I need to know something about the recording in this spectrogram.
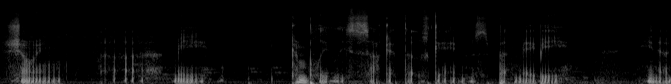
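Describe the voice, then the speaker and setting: A man's voice: on the low side, vocal fry, darkish tone. A man in his thirties whispers ASMR video game commentary in a hesitant, self-deprecating, rambling way. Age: 30s. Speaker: ASMR let's play host. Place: apartment.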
